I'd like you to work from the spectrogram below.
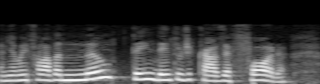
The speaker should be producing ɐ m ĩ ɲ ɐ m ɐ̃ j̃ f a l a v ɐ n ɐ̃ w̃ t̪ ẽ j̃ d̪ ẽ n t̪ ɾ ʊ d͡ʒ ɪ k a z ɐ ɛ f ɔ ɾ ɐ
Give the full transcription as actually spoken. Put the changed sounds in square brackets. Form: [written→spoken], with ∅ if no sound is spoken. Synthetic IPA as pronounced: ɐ m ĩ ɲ ɐ m ɐ̃ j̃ f a l a v ɐ n ɐ̃ w̃ t̪ ẽ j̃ d̪ ẽ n t̪ ɾ ʊ d͡ʒ ɪ k a z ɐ ɛ f ɔ ɾ ɐ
